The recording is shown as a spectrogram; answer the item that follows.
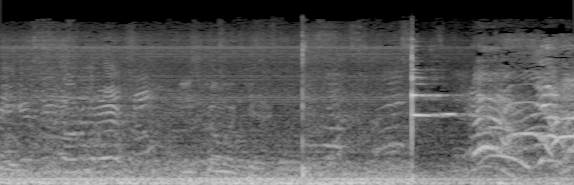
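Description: An aluminium youth baseball bat hits a pitched ball about three seconds in: one sharp ping with a short ringing tone, over a steady low rumble and spectators' chatter. Spectators start yelling right after the hit.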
